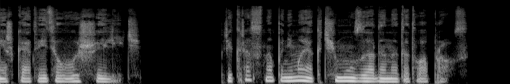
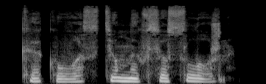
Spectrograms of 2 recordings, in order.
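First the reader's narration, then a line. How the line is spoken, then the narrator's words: Drawled. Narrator (Russian): протянул собеседник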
